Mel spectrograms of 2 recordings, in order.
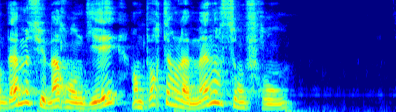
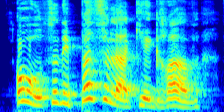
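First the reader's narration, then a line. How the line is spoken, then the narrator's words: Exclaiming wife. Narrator (French): s'écria sa femme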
